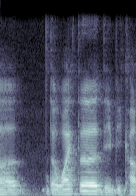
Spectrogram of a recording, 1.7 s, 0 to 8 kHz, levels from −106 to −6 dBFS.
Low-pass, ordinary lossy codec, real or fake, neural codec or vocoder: 7.2 kHz; none; real; none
